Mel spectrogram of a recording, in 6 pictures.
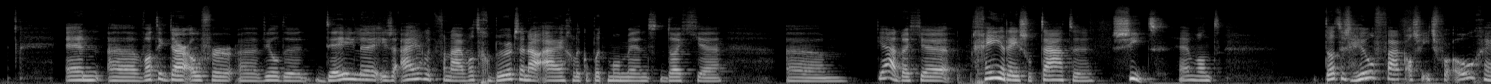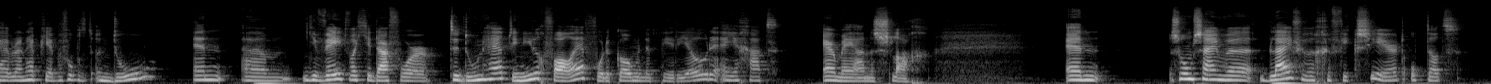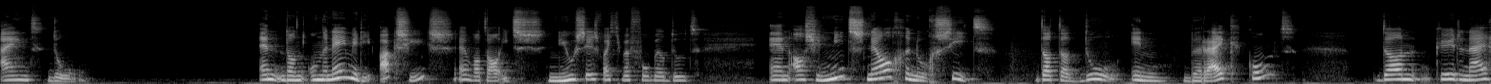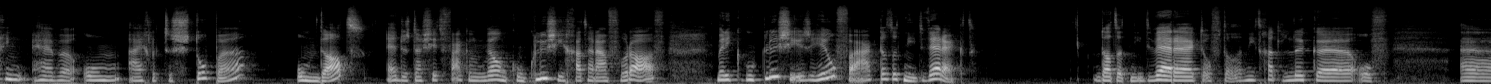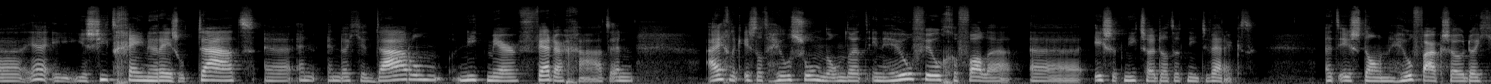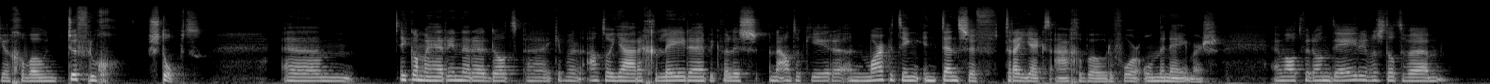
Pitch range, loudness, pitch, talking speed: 165-210 Hz, -24 LUFS, 185 Hz, 160 wpm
